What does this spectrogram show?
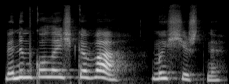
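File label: Komi, female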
